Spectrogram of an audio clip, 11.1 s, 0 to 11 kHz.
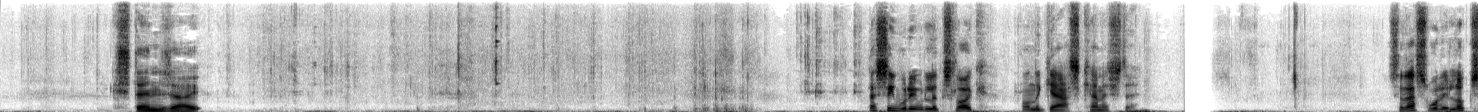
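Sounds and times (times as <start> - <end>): wind rumble on microphone: 2.0 - 11.0.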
